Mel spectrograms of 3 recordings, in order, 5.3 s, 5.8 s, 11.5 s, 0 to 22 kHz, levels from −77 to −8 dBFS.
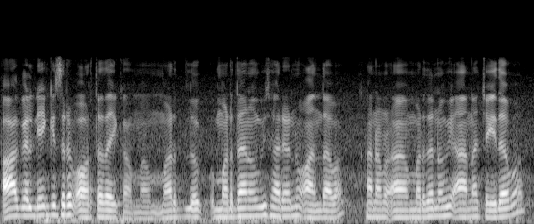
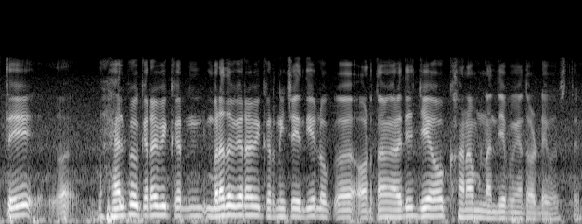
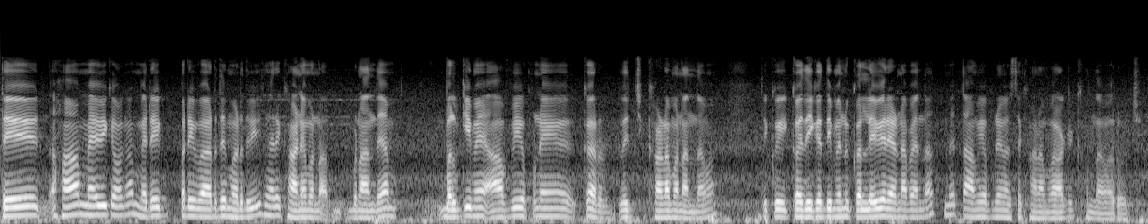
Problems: background sounds at intervals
